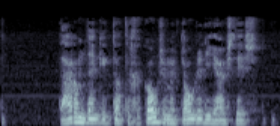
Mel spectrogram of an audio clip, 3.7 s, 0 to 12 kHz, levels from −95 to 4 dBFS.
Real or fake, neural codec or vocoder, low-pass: real; none; 7.2 kHz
